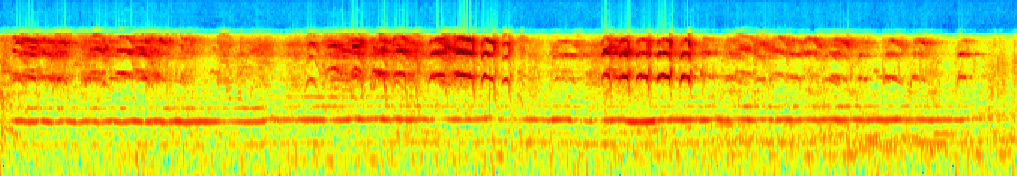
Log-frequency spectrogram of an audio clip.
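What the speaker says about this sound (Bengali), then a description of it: "এই যে এখানে এই যে পাখির কিচিমিচি শব্দ" Small birds chirp and twitter repeatedly beside a tea garden at a quiet resort, with bursts of busier calling over a steady high drone and soft background hum.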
